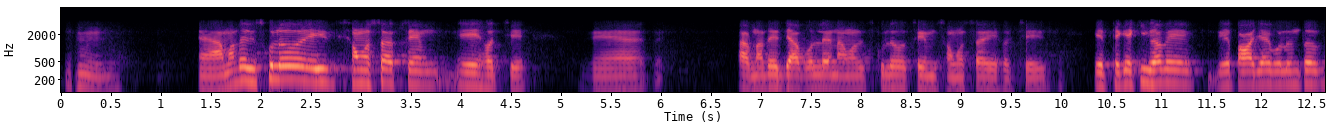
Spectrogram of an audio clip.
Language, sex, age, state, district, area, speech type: Bengali, male, 45-60, West Bengal, South 24 Parganas, urban, conversation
